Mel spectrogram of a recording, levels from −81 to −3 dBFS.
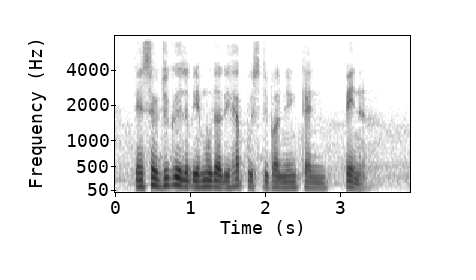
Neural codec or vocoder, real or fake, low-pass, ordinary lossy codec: codec, 16 kHz in and 24 kHz out, 0.9 kbps, LongCat-Audio-Codec, four codebook decoder; fake; 7.2 kHz; MP3, 48 kbps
